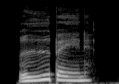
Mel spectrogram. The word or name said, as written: ridebane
